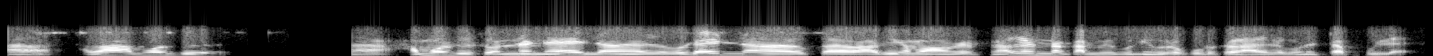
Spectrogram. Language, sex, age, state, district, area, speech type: Tamil, male, 60+, Tamil Nadu, Tiruvarur, rural, conversation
